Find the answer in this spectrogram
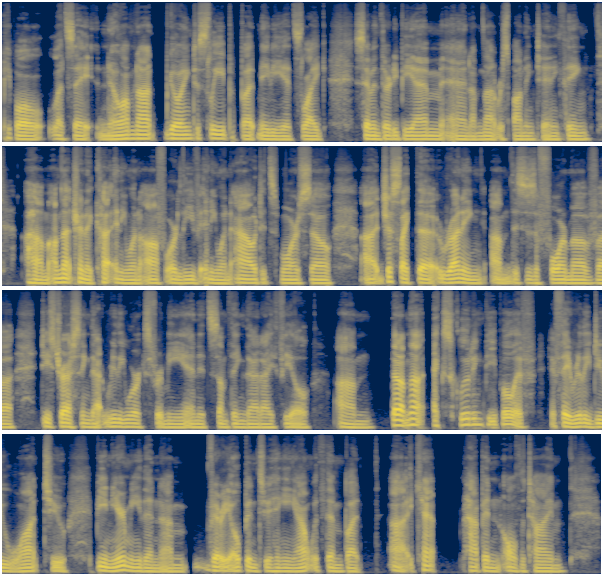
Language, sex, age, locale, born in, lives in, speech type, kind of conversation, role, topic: English, male, 30-34, en-US, United States, United States, conversation, unstructured, none, How do you unwind and recharge after a busy workday?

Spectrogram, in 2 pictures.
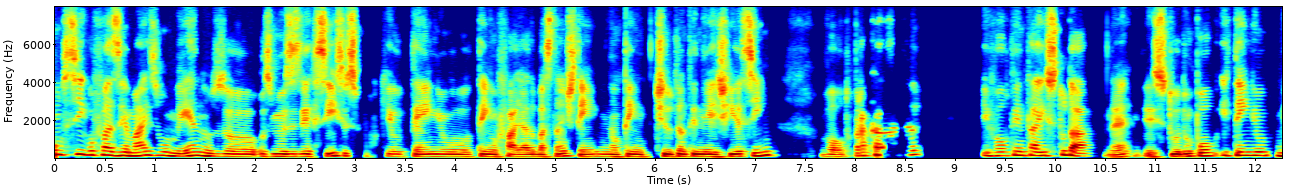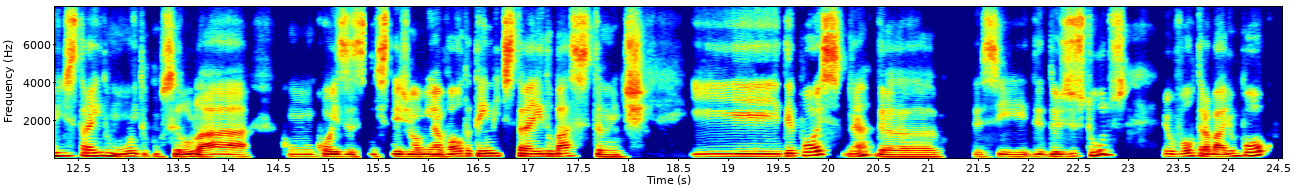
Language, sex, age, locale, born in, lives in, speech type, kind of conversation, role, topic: Portuguese, male, 30-34, pt-BR, Brazil, Portugal, conversation, advice, user, Como a falta de consistência no seu sono está prejudicando sua energia e seu foco?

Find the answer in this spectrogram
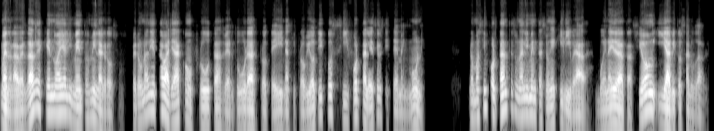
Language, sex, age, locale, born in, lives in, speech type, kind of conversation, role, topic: Spanish, male, 40-44, es-CO, Venezuela, United States, read, expert-assistant, expert, ¿Cómo podemos prevenir infecciones respiratorias en casa durante el invierno?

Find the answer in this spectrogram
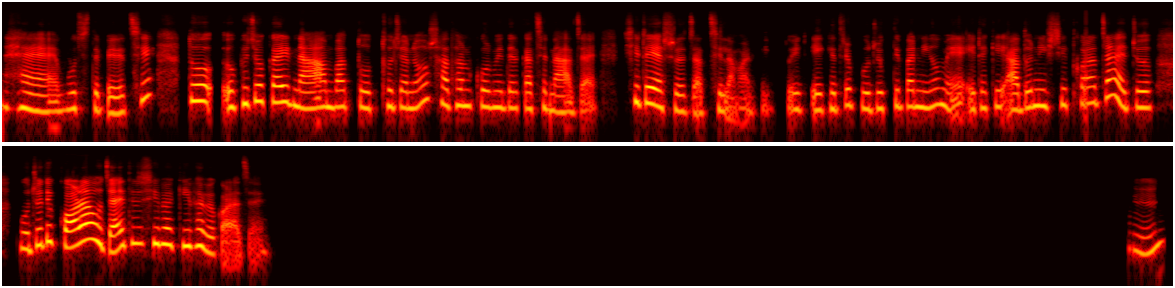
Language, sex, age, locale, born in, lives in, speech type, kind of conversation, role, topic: Bengali, female, 25-29, bn-BD, Bangladesh, Bangladesh, read, expert-assistant, asker, সরকারি অফিসে মানুষের অভিজ্ঞতা আরও ভালো করতে কী ধরনের পরিবর্তন আনা যায়?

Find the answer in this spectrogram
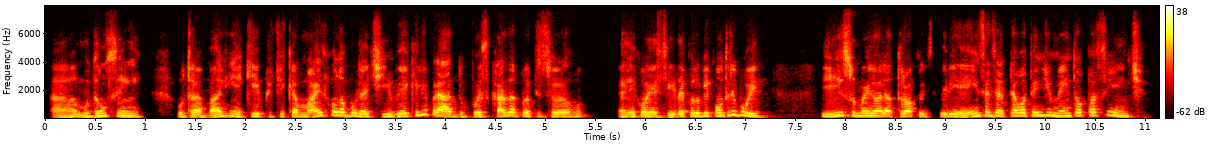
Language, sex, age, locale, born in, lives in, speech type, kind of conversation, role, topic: Portuguese, male, 35-39, pt-BR, Brazil, Portugal, read, expert-assistant, expert, Por que a imagem dos enfermeiros muda tanto de um país para outro?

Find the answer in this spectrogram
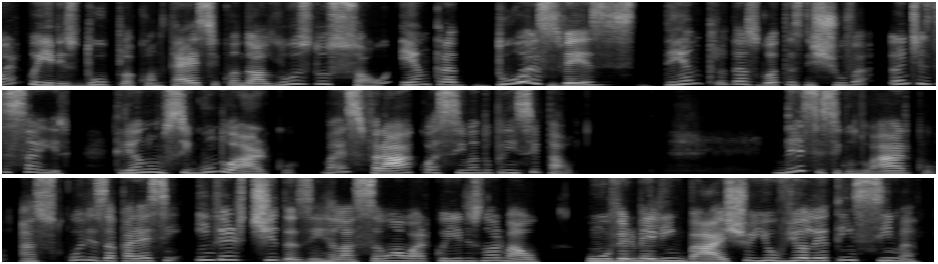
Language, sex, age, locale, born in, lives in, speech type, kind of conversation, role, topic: Portuguese, female, 50-54, pt-BR, Brazil, United States, read, expert-assistant, expert, Como funciona o arco-íris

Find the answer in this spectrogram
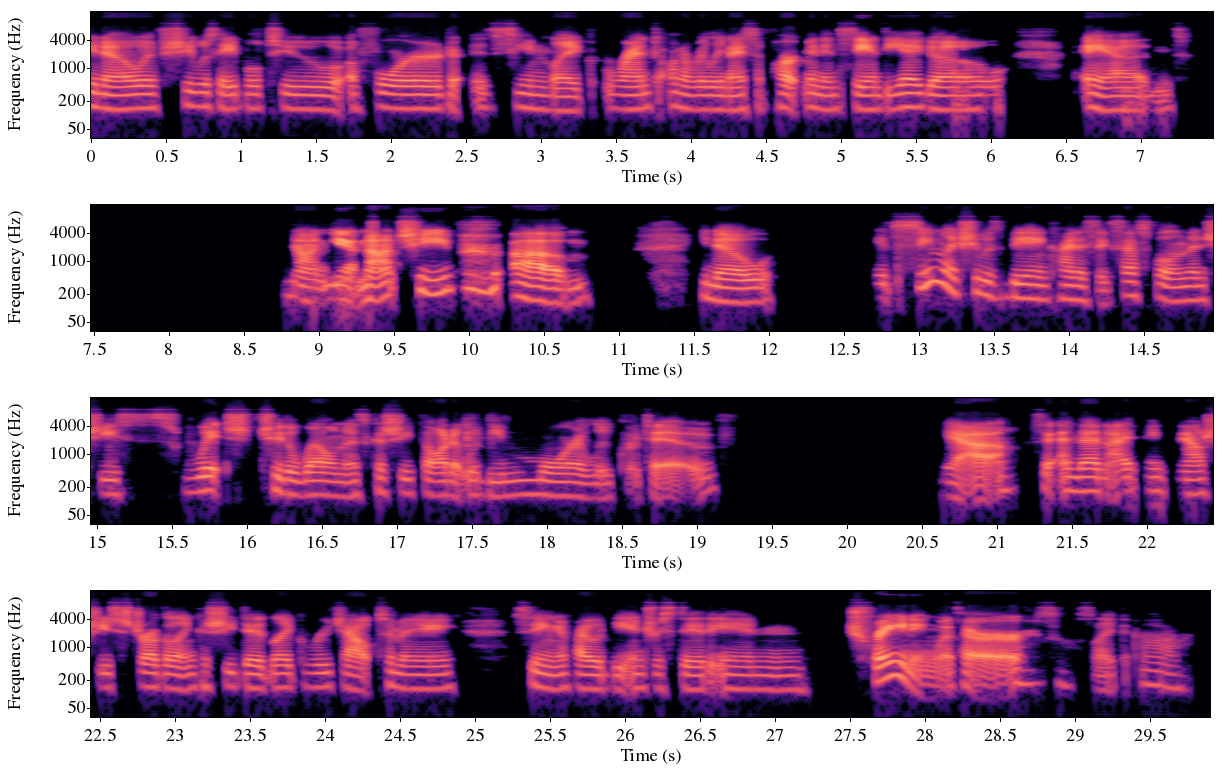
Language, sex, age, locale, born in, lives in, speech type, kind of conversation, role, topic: English, female, 35-39, en-US, United States, United States, conversation, podcast, host, How has social media changed the way we connect and interact with others?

